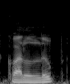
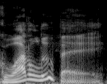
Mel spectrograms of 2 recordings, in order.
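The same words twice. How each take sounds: First: Guadalupe ending flat on loop, no final ay sound; dropped final E. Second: Guadalupe said slowly, kwah-tah-LOO-pay with a final ay; careful Spanish-style place name. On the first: Cohost correcting himself on the pronunciation, dropping the final E. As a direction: clip Guadalupe short as gwah-duh-LOOP. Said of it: "the E sound on the end of that". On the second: Cohost teaching the host how to say the island's name, said slowly and carefully. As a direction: sound out Guadalupe syllable by syllable, ending on pay. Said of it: "I don't know how to pronounce it".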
